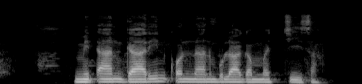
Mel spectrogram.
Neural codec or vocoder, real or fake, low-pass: none; real; 10.8 kHz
